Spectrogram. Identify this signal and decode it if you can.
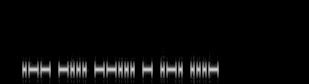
Morse code, heard as a keyed tone, about 40 wpm, 700 Hz. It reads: WB7TRV
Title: USA Call Signs - 6 Characters - 3x Character Spacing - 40wpm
